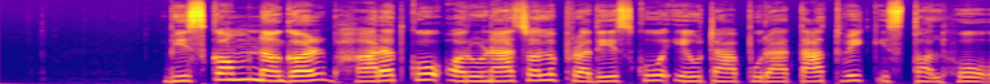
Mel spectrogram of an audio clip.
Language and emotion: Nepali, neutral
